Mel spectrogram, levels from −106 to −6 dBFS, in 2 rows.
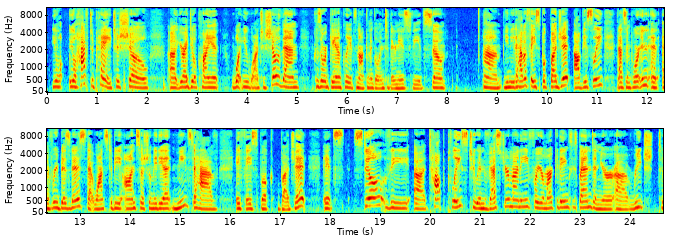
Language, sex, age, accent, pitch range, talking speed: English, female, 30-49, American, 185-235 Hz, 180 wpm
